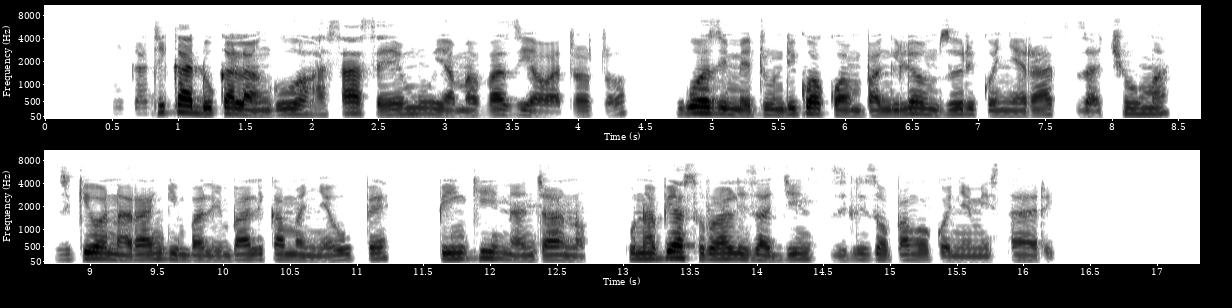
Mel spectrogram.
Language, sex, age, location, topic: Swahili, male, 25-35, Nairobi, finance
